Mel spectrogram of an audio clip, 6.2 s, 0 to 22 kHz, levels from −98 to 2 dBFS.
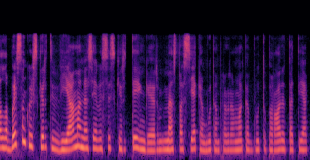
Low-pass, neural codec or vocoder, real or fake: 9.9 kHz; codec, 44.1 kHz, 7.8 kbps, DAC; fake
